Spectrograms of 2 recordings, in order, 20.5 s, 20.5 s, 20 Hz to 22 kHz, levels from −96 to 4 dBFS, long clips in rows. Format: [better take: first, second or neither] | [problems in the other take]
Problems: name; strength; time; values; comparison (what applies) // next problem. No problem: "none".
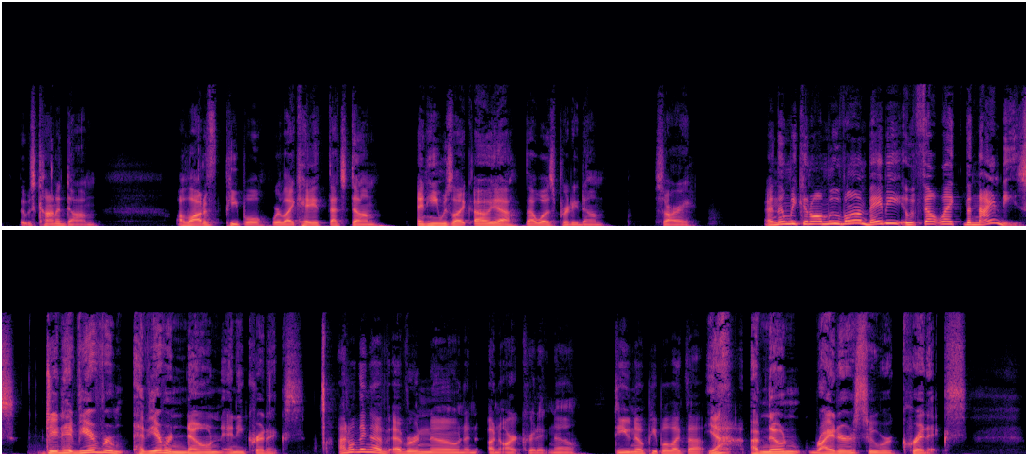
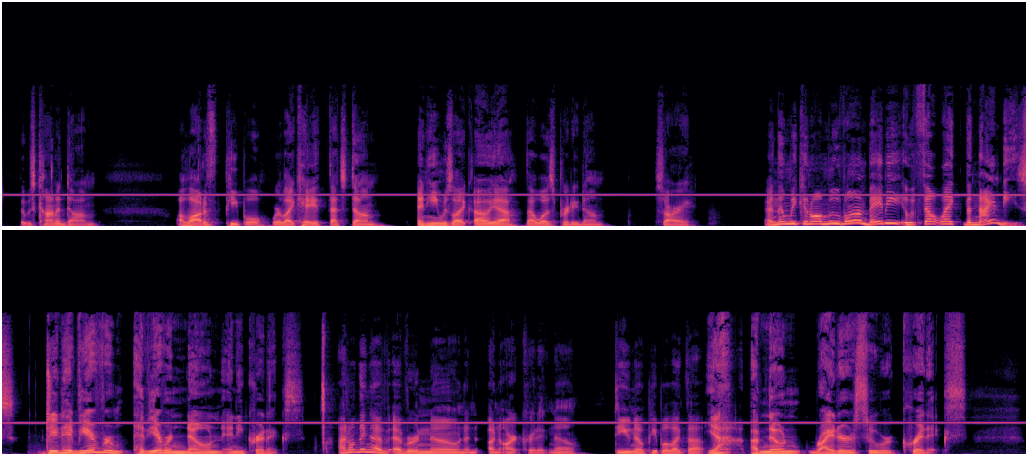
first | high-pitched whine; noticeable; throughout; 3 kHz, 10 dB below the speech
